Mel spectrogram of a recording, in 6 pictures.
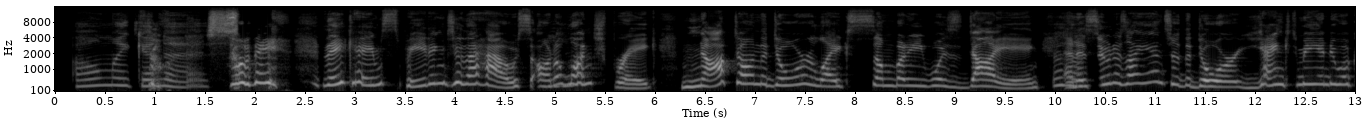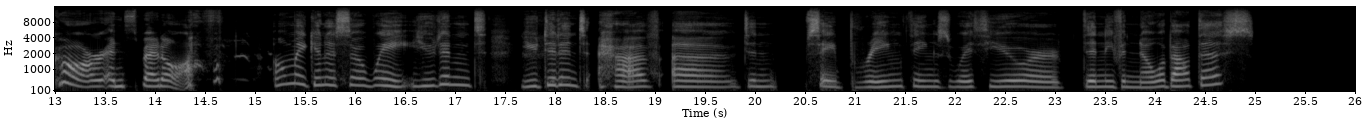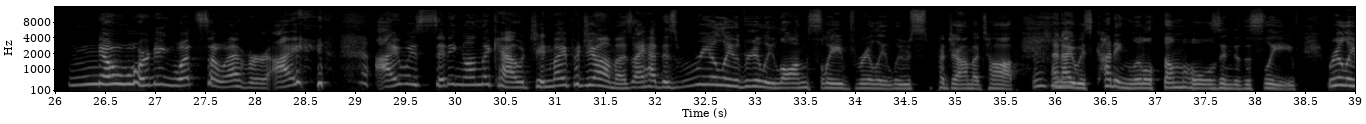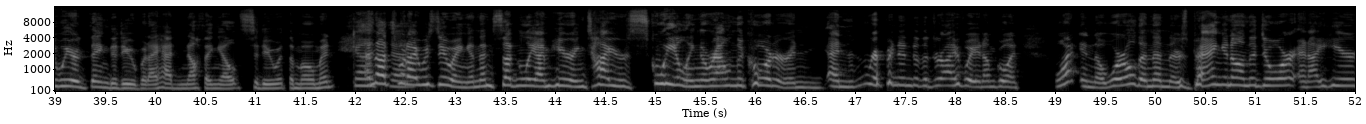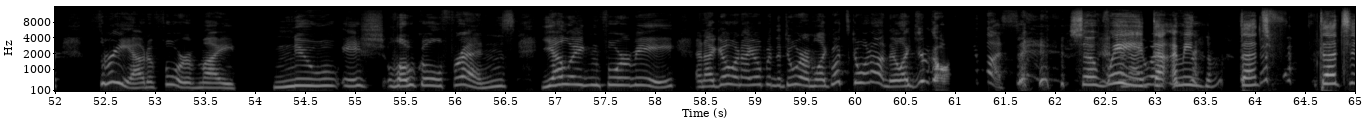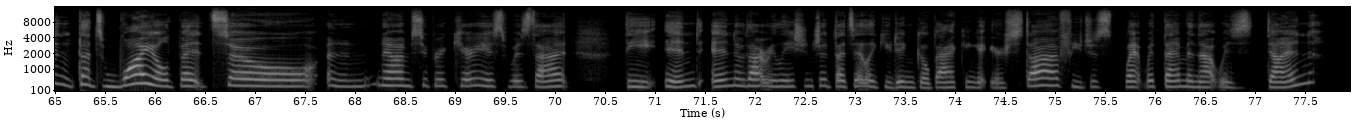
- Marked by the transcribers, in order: laughing while speaking: "So, so they, they came … a lunch break"; stressed: "yanked"; laughing while speaking: "off"; other background noise; laugh; laughing while speaking: "I"; stressed: "really"; stressed: "squealing"; stressed: "ripping"; put-on voice: "You're going with us"; chuckle; laughing while speaking: "them"; chuckle; stressed: "wild"; drawn out: "so"
- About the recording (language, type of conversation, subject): English, unstructured, What hobby should I pick up to cope with a difficult time?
